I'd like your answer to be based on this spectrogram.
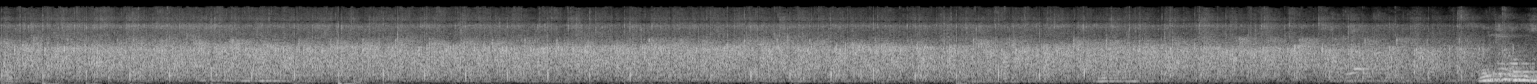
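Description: Audience at a master class in Benevento applauds with sustained, dense clapping that holds steady for the whole stretch and swells slightly at the end.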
